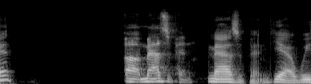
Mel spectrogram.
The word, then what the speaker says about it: Mazepin: Mazepin.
